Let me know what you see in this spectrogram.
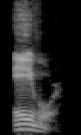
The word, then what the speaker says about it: Eivor: First off, too, Ashraf over on Twitter says that it's spelled E-I-V-O-R and pronounced Eivor, A-Y.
